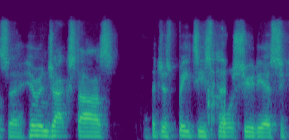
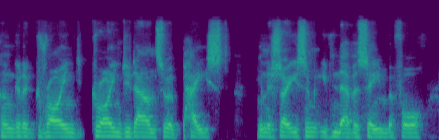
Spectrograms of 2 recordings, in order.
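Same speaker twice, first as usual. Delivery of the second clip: normal talking voice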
